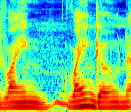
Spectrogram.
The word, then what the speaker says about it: Langone: And so a team of medical researchers at New York University, Langone, I think is how you pronounce it, Health Center, approached his family and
